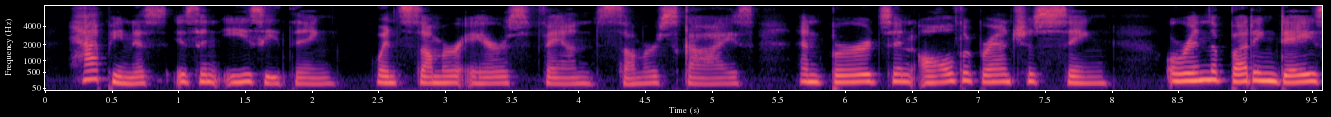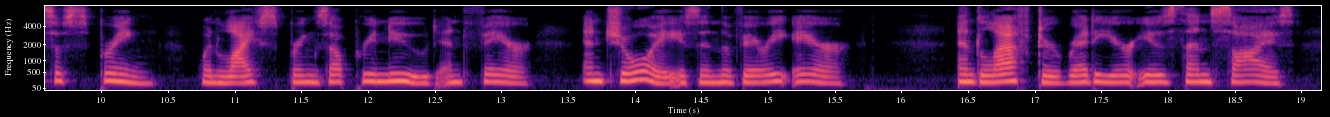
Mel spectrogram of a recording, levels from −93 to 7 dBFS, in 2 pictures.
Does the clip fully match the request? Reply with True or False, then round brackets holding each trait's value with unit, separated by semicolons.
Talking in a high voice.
True (200 Hz)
